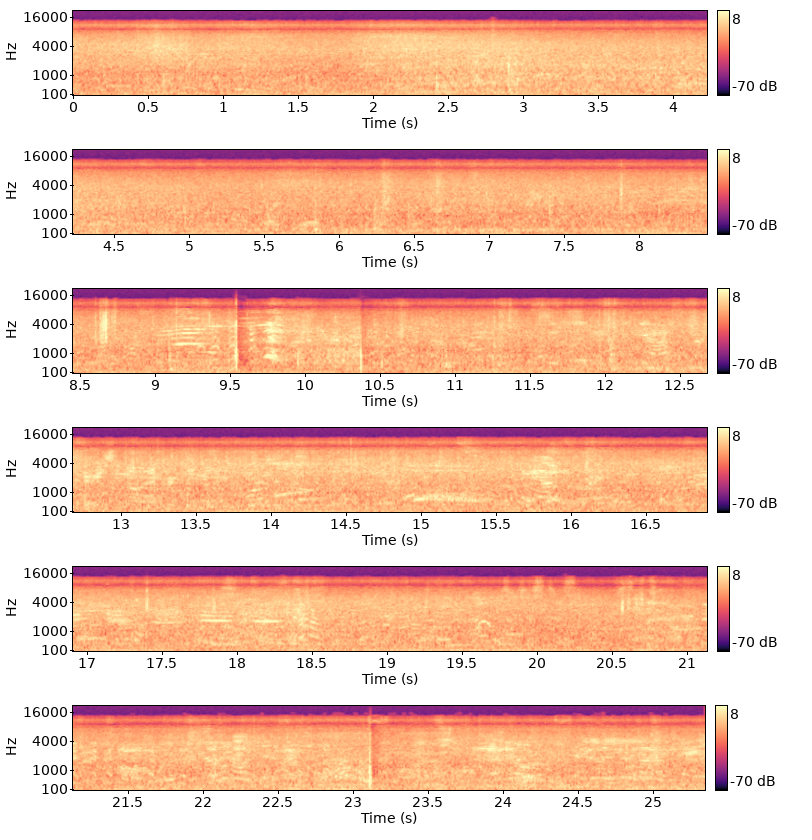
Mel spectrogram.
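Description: A crowd of people chatter outdoors at a distance.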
